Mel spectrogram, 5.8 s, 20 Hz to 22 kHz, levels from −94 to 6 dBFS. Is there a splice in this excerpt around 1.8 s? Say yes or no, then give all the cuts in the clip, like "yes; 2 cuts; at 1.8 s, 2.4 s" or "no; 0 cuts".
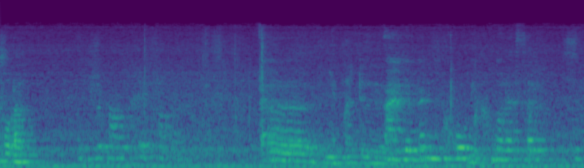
no; 0 cuts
